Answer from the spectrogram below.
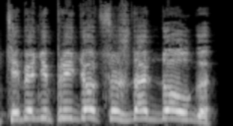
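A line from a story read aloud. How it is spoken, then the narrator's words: Shouting. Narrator (Russian): Крикнул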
